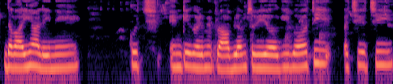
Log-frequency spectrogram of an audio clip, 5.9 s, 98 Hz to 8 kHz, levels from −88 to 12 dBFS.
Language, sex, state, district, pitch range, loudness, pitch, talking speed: Hindi, female, Bihar, Purnia, 235-270 Hz, -17 LUFS, 245 Hz, 120 wpm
